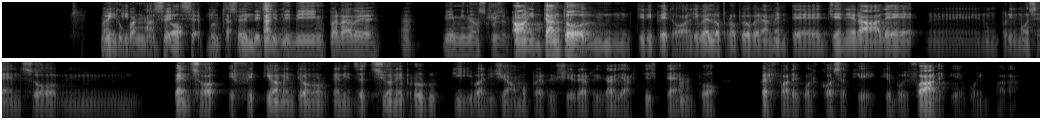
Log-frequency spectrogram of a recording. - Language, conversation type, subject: Italian, podcast, Come trovi il tempo per imparare qualcosa di nuovo?
- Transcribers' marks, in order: "proprio" said as "propo"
